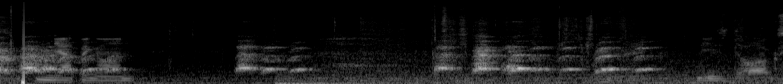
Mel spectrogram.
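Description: Small dogs yap in bursts inside a house, sharp close barks trailing into whimpers, broken by brief pauses.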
